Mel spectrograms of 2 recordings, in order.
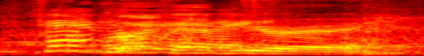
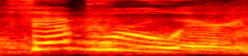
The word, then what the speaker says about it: February: February. No, Yeah. I don't say brewery. She's got a rule in there. February. No, it's not silent.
